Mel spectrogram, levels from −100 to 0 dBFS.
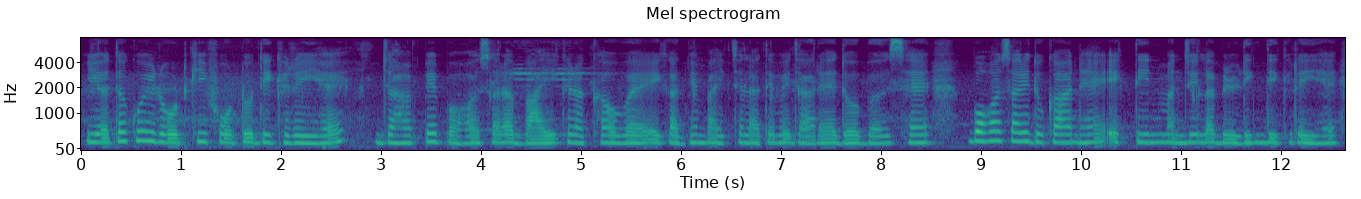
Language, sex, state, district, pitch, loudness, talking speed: Hindi, female, Bihar, East Champaran, 205 Hz, -41 LUFS, 185 wpm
